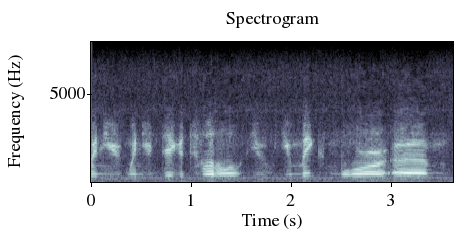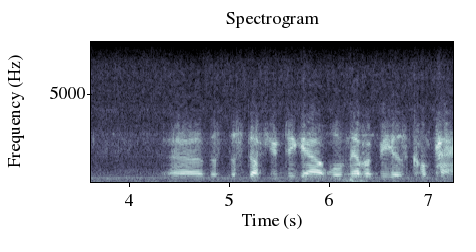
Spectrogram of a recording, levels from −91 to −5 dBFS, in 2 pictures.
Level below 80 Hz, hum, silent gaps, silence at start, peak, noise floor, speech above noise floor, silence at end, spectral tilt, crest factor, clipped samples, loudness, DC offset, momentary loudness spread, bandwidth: -52 dBFS; none; none; 0 s; -4 dBFS; -43 dBFS; 24 dB; 0 s; -4.5 dB/octave; 16 dB; under 0.1%; -20 LUFS; under 0.1%; 14 LU; 7.2 kHz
